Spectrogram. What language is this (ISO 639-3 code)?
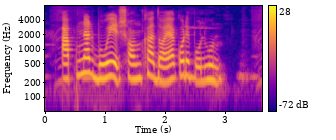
ben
